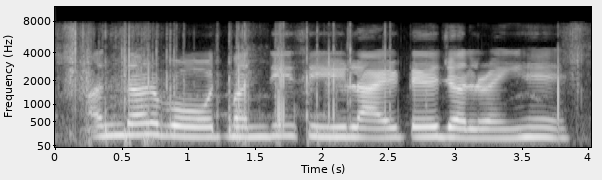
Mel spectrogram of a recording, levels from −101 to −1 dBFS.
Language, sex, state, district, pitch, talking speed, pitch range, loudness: Hindi, female, Madhya Pradesh, Bhopal, 195 Hz, 120 wpm, 185-205 Hz, -15 LUFS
